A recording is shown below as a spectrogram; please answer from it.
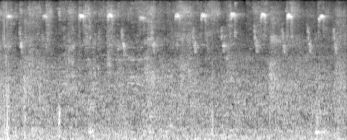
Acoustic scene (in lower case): park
